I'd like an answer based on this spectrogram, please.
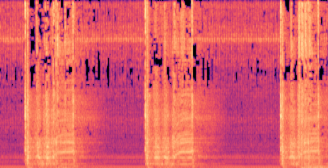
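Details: Innocenti S Spyder long stored, fuel line checked and air bled from the fuel system, choke held: starter grinds through three cranking bursts with pauses, never catching; hard start, likely from fuel delivery.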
